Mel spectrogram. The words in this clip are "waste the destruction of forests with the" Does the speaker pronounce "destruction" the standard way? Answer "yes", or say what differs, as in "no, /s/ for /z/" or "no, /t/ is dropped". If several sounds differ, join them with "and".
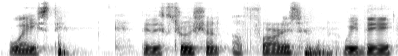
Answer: no, /k/ is dropped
